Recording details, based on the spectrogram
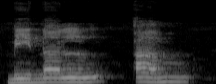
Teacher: Nah, idhar syafawi maka mimnya itu tidak didengungkan tapi Mim dibaca mati langsung lepas. Dua bibir ketemu langsung lepas.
